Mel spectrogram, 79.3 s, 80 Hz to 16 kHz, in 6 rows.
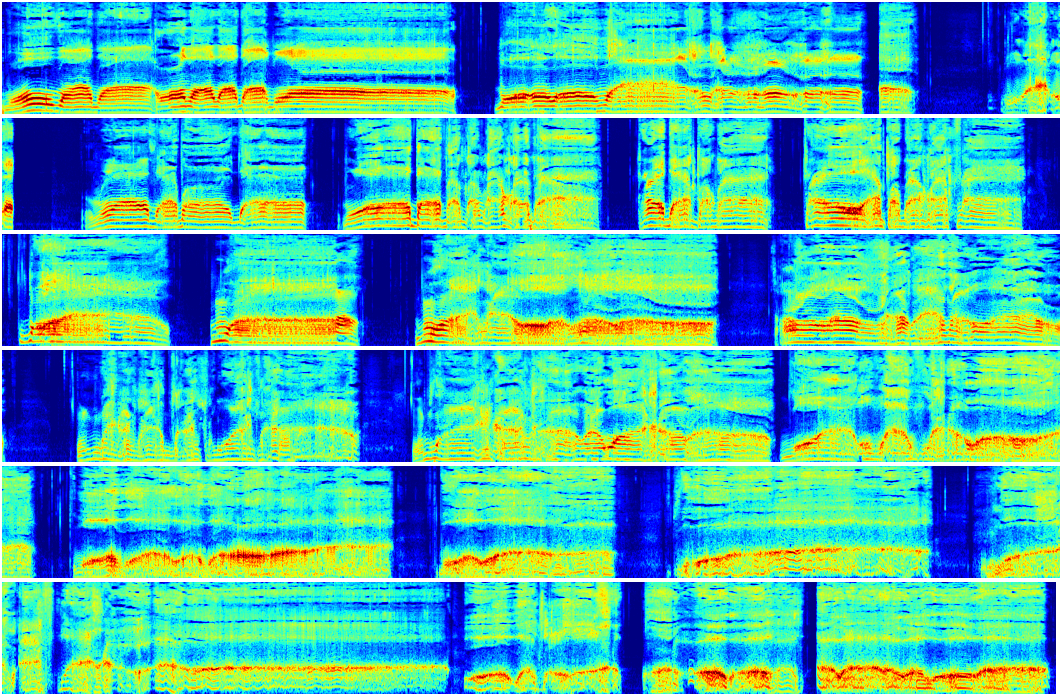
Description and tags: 01 - weird/zombie voices original
A sample of me playing with my throat, weird talkings and zombie-like grunts.
Recorded with a PCM-D100.
recording, voice, zombie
